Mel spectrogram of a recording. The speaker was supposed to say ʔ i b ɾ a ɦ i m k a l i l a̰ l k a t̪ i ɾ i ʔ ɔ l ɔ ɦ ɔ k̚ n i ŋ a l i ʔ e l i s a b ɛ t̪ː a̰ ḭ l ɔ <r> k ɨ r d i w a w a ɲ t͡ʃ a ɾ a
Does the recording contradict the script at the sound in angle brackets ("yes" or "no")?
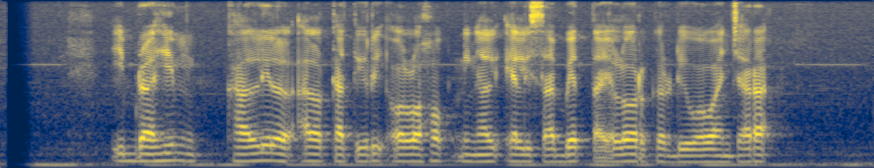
no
